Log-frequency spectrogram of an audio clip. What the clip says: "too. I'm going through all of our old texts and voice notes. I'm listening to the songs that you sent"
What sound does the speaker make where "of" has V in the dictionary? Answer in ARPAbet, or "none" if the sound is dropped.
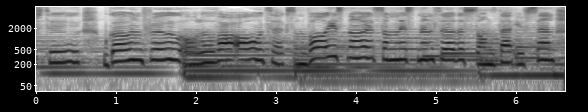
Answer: V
